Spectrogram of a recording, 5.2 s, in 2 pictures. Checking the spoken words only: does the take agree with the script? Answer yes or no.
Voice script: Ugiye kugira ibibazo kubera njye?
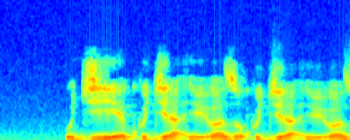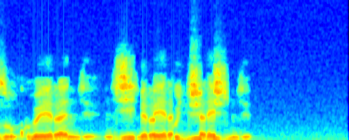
no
